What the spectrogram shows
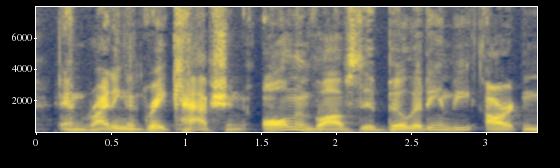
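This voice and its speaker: A man speaks at a very fast pace with an animated tone and lively intonation. The recording is very clean, with a silent background. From Armenia. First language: Armenian. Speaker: motivational podcast host. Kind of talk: motivational talk.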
